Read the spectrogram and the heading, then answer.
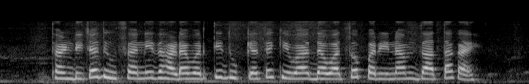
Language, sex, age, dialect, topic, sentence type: Marathi, female, 18-24, Southern Konkan, agriculture, question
